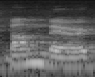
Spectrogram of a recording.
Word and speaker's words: Bamberg: at and I was born in Bamberg who used the proper German pronunciation a beautiful city in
